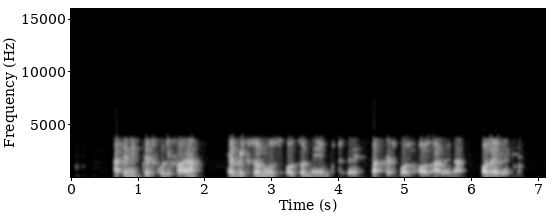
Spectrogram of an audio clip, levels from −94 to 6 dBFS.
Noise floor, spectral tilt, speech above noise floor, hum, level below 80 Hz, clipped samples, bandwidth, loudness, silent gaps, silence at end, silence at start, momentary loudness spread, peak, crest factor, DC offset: -80 dBFS; -8.5 dB/octave; 60 dB; none; -66 dBFS; under 0.1%; 4 kHz; -20 LUFS; none; 0.4 s; 0.65 s; 10 LU; 0 dBFS; 20 dB; under 0.1%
